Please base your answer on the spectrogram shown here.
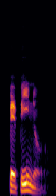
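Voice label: "pepino", Spanish, male; mekanta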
